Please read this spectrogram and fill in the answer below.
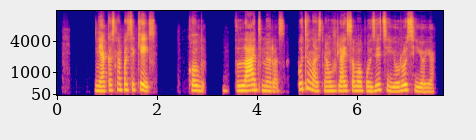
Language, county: Lithuanian, Klaipėda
